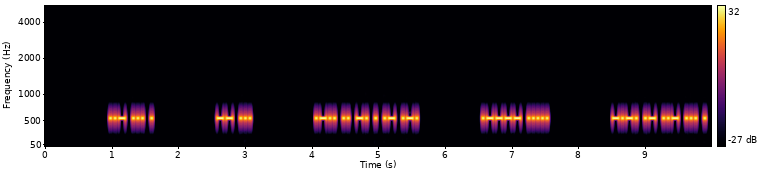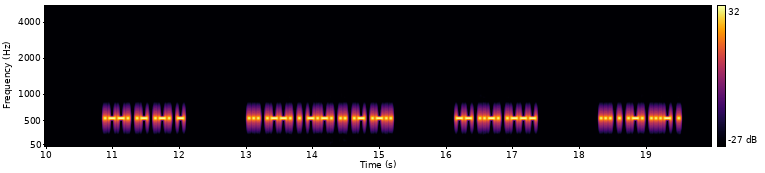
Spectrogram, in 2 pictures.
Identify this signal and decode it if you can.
Morse code, heard as a keyed tone, about 34 wpm, 550 Hz. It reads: USE MS LINEAR 15 CAUSE PART SPECIAL MFJ SERVE
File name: Ultimate Word List / 35WPM Ultimate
